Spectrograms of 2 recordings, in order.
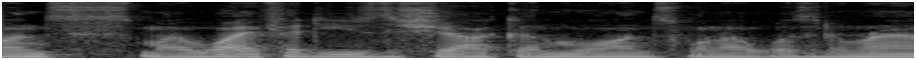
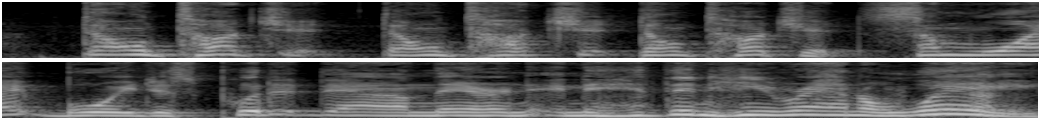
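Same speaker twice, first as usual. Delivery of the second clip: very loud, high, top-of-the-lungs yell; 9 semitones higher, 8 dB louder than usual. Retelling how a neighbor warned about a box: imitating a neighbor yelling. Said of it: "yelling at the top of her lungs".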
